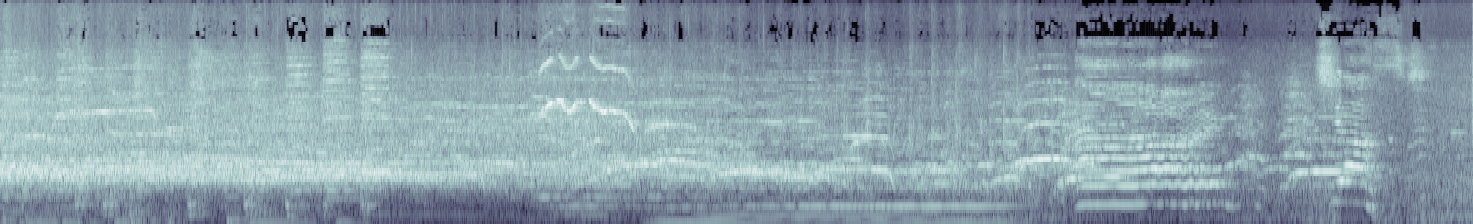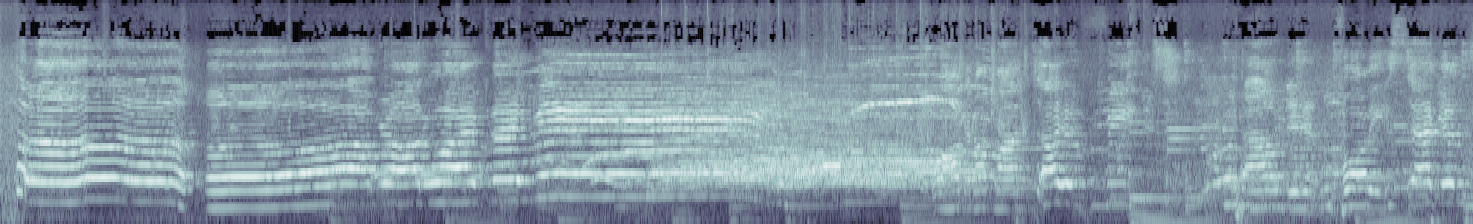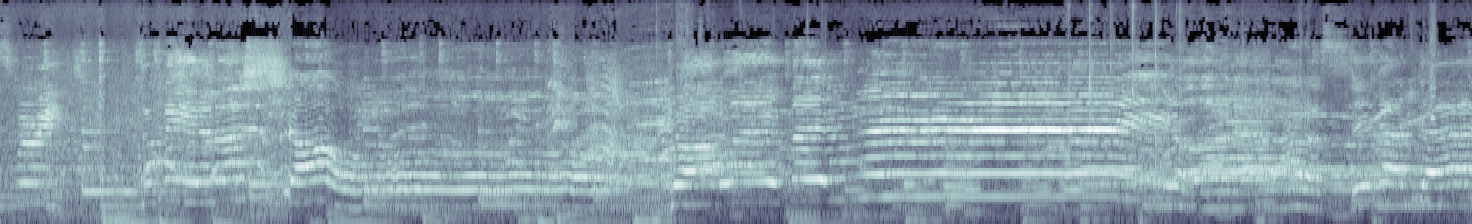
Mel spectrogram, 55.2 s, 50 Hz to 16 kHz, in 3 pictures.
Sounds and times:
Cheering: 0.0 - 16.9, 22.8 - 32.7, 33.3 - 34.3, 38.6 - 55.2
Crowd: 0.0 - 55.2.

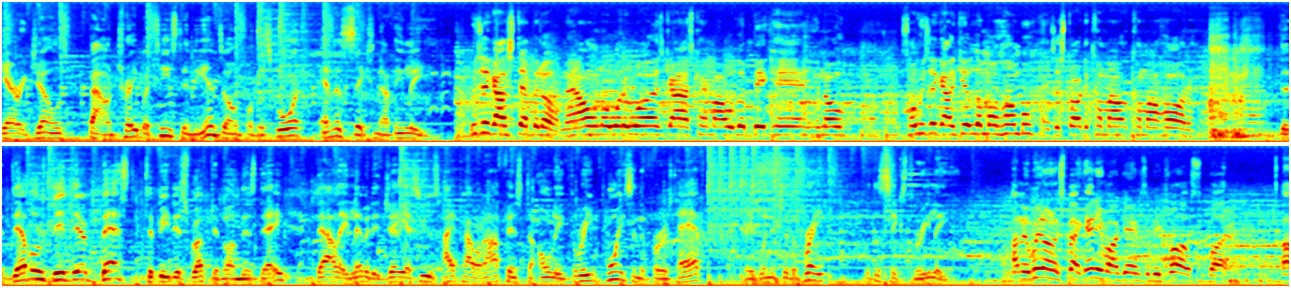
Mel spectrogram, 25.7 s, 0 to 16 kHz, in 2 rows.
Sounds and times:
Speech: 0.0 - 12.0, 12.8 - 22.4, 23.0 - 25.7
Music: 0.0 - 25.7.

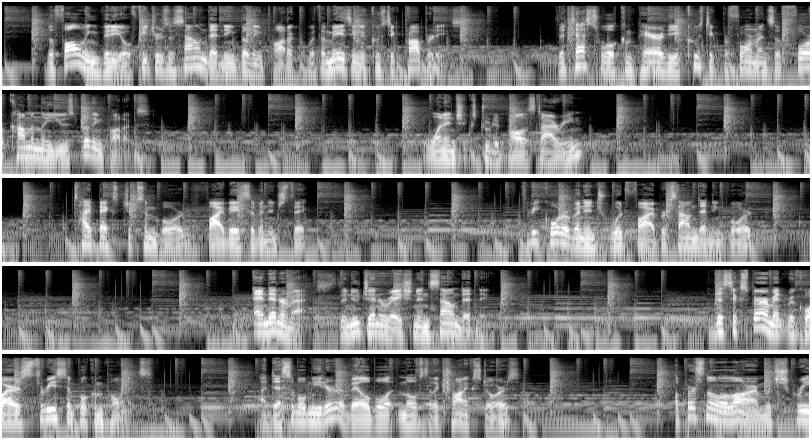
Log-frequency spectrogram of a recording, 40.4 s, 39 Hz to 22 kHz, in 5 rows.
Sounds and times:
Music: 0.0 - 40.3
Speech: 0.4 - 4.7, 5.6 - 9.6, 12.3 - 13.9, 16.8 - 19.2, 21.4 - 23.8, 26.8 - 29.2, 31.3 - 33.9, 34.9 - 37.6, 39.1 - 40.3.

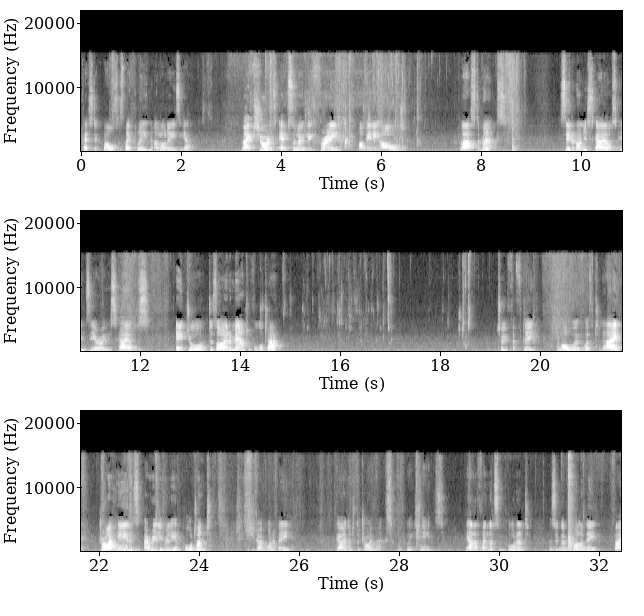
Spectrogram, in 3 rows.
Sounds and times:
Speech: 0.0 - 2.3, 3.2 - 6.6, 7.6 - 8.6, 9.6 - 14.9, 19.2 - 24.4, 25.0 - 25.9, 26.7 - 32.4.

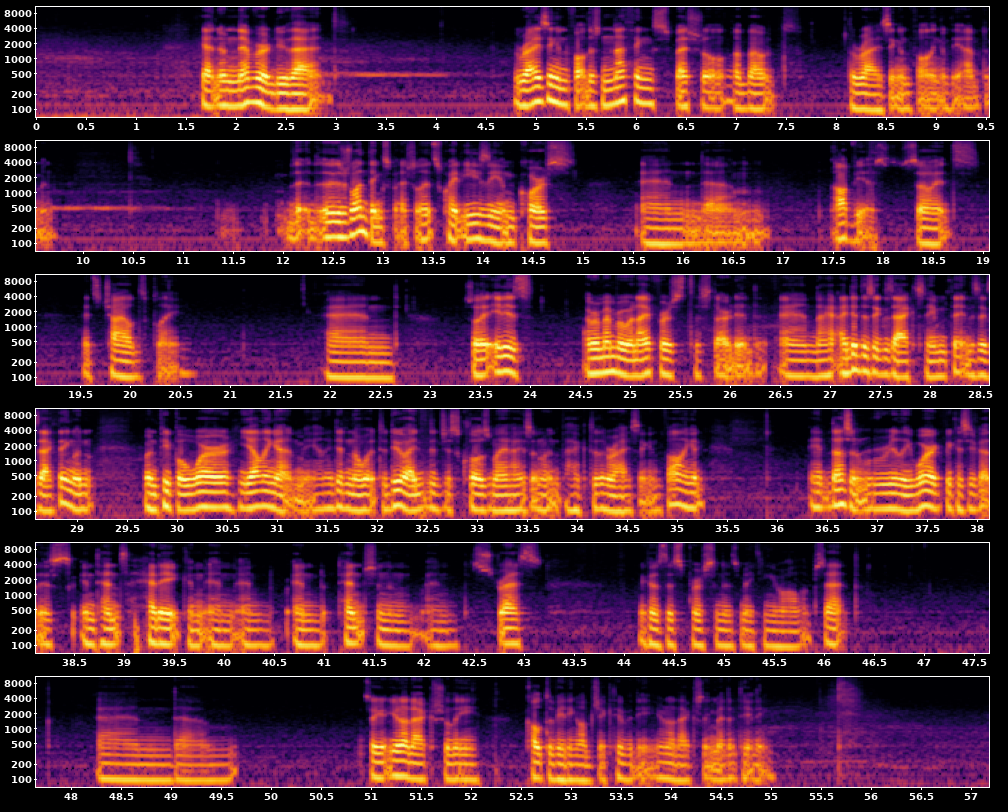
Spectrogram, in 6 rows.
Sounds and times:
Speech: 1.6 - 3.1, 4.8 - 9.8, 11.4 - 20.7, 21.8 - 22.8, 23.4 - 35.3, 36.3 - 43.2, 44.1 - 46.4, 48.2 - 49.7, 50.9 - 55.0.

